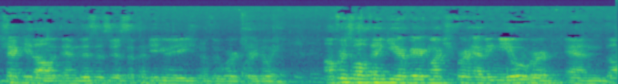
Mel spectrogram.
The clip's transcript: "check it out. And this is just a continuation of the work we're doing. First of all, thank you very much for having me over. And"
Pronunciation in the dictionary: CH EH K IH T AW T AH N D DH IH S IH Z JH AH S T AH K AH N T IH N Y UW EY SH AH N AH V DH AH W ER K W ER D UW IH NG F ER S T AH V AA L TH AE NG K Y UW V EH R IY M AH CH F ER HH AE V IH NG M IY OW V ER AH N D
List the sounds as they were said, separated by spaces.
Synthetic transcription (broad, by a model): CH EH K IH T AW T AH N DH IH S IH Z JH AH S T AH K AH N T IH N Y UW EY SH AH N AH V DH AH W ER K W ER D UW IH NG F ER S T AH V AA L TH AE NG K Y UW V EH R IY M AH CH F ER HH AE V IH NG M IY OW V ER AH N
